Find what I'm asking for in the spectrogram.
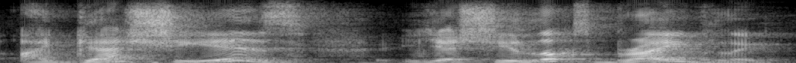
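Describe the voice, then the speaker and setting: A man voicing an excitable young servant girl who chatters rapturously in a storybook reading. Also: on the high side, measured pace, lo-fi sound, pitched above the performer's own voice, full character voice. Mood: rapturous, excited.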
